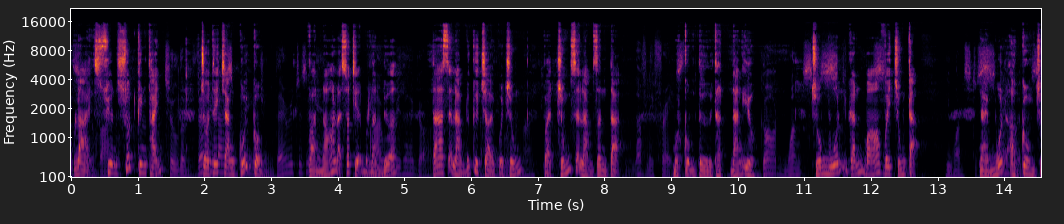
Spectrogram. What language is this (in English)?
Vietnamese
